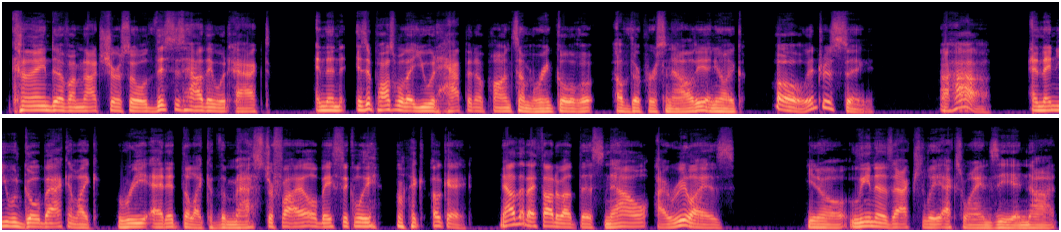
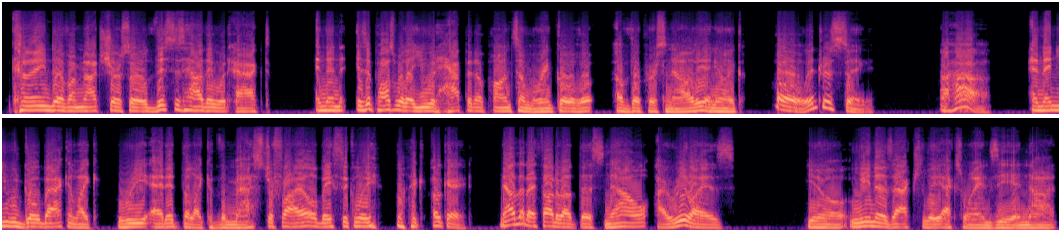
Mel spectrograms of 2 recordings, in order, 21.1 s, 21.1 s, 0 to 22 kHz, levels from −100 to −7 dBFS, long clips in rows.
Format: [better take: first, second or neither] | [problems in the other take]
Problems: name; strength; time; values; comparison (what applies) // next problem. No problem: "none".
first | distortion; slight; 13% of the sound clipped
